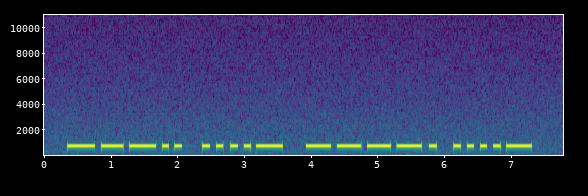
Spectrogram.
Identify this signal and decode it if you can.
Morse code, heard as a keyed tone, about 12 wpm, 730 Hz. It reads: 8494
